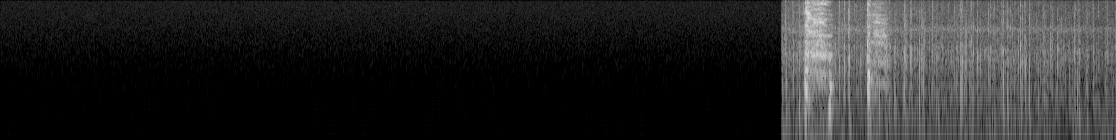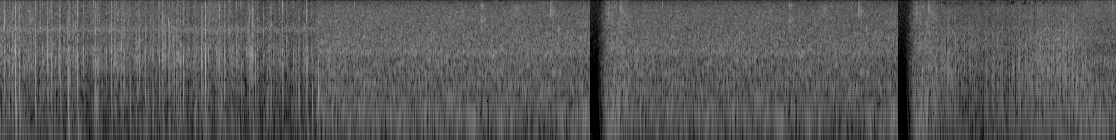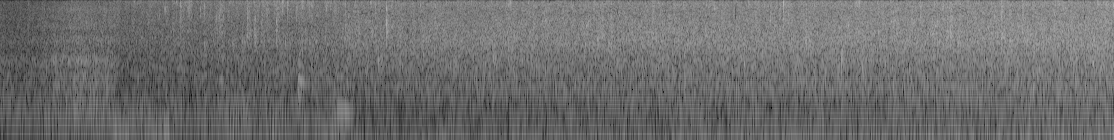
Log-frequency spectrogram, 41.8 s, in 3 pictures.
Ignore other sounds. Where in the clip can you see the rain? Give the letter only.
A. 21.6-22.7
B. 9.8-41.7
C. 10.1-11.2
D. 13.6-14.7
B.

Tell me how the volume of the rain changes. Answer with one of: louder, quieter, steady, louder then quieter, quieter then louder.
quieter then louder.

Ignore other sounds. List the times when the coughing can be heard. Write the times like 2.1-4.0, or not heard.
10.1-11.2.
